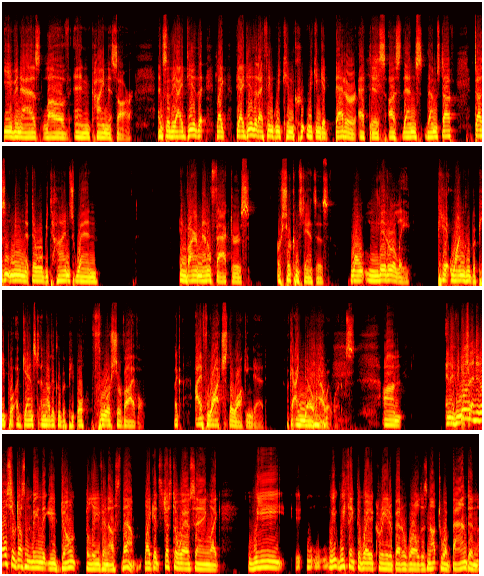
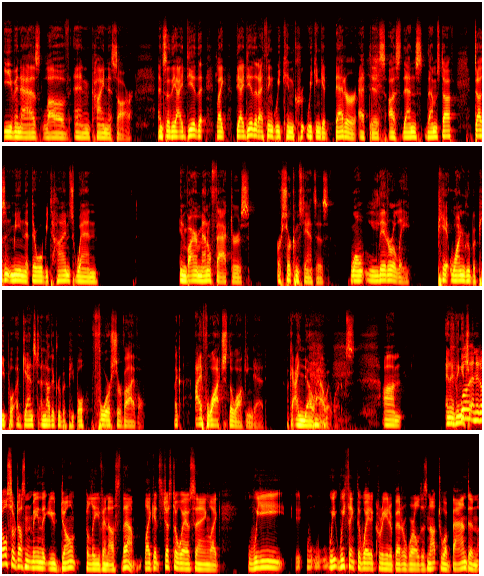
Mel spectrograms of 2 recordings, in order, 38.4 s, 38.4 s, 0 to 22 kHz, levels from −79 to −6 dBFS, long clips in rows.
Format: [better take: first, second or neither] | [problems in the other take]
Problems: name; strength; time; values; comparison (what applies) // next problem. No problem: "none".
second | distortion; heavy; 19% of the sound clipped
